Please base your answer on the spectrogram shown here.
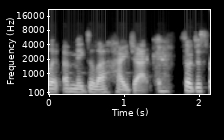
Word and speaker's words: amygdala: I know that we've talked, you did a little professional development in our building before, and you've talked about amygdala hijack.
